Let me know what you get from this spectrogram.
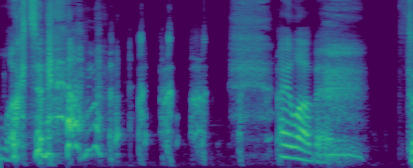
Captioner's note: laughter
